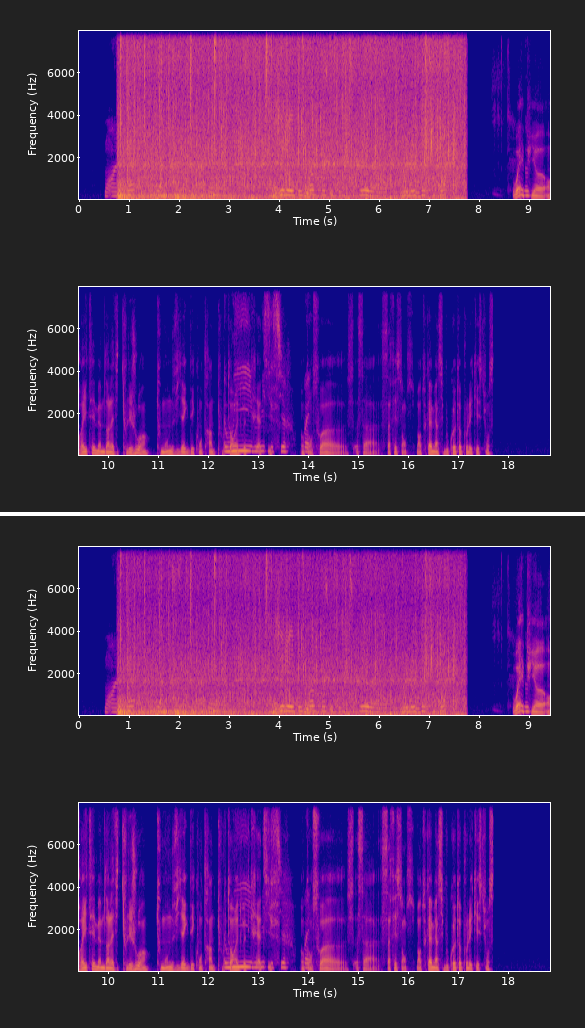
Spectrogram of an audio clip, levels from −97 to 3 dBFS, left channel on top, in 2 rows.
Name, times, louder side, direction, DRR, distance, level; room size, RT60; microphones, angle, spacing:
voice 1, 0.5-1.2 1.5-3.0 3.9-7.4 8.9-9.0 12.3-13.6 13.9-14.1, left 1 dB, 10° left, 4.7 m, -37 dB
sound 1, 0.7-7.8, left 4 dB, 35° left, 4.7 m, -30 dB
voice 2, 8.7-12.6 13.0-13.4 13.8-17.7, right 1 dB, 60° right, 6.1 m, -38 dB
open air
head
